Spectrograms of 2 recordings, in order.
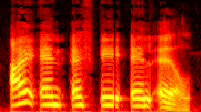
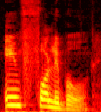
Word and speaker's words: infallible: or to lose balance and collapse or crumble i-n-f-a-l-l-i-b-l-e is not infallible it is infallible and means never failing incapable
